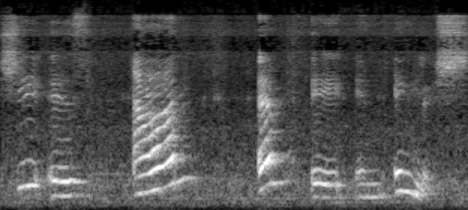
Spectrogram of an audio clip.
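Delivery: heavy emphasis placed on the word "an". Teaching children when to use an before a vowel sound, stress on an. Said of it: "I am putting more stress on the ands".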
